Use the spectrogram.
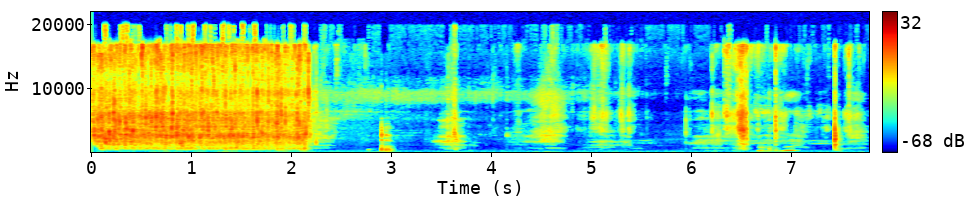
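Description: Water poured and stirred into a fermented rose fertilizer mix, a loud steady rushing splash for about two seconds, then quieter scattered stirring and sloshing sounds with a few sharp knocks.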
